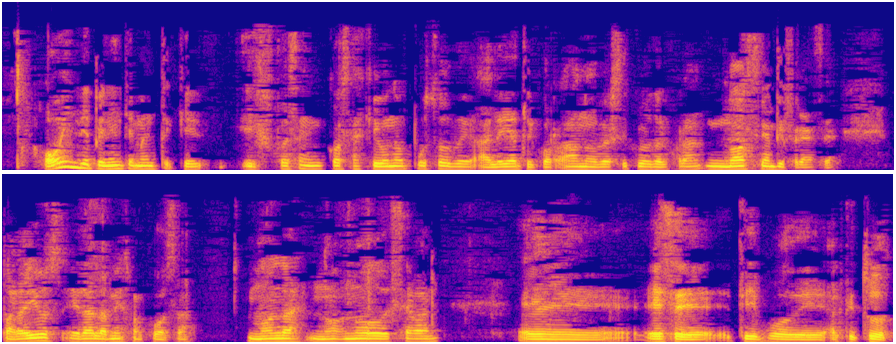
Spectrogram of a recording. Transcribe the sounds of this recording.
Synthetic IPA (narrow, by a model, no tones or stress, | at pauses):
oind̪epend̪jent̪emẽnt̪ekefwese̞ŋko̞saskeunopusoðea̰lejat̪ɾilkora̰noβeɾsikulozðekoɾanːo̞asiand̪ife̞ɾe̞nsjapaɾaeʝo̞se̞ɾalamizmako̞sa | nolanonoðeseaβan | e | eset̪ipoðea̰k̚t̪it̪uð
